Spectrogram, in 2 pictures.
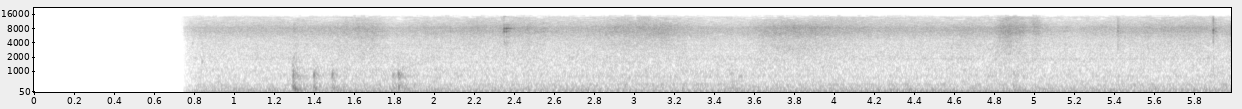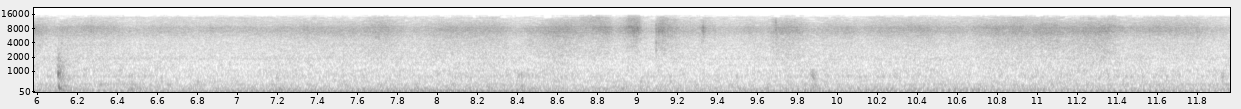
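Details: BMW E60: occasional sharp knocks from the steering column while turning the wheel, heard over a low idle rumble; the cause was low power steering fluid.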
